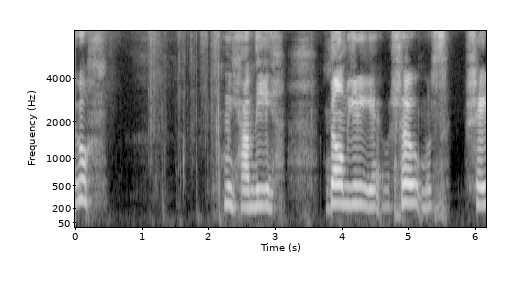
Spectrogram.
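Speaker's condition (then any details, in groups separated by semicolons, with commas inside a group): Cerebral palsy, spastic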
